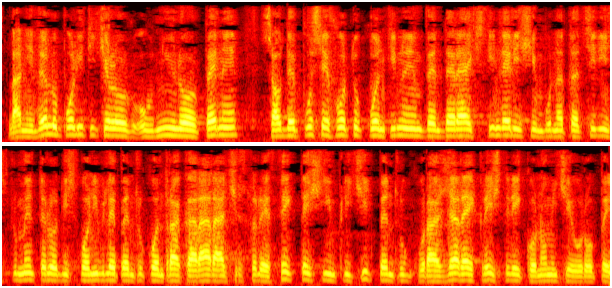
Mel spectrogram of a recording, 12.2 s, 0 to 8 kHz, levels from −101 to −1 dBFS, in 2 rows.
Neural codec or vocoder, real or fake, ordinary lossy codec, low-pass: none; real; AAC, 32 kbps; 7.2 kHz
